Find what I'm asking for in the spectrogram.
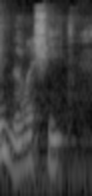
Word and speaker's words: Bereshit: Mais Bereshit ne peut être prononcé que si on met des points voyelles qui le font prononcer Bereshit.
